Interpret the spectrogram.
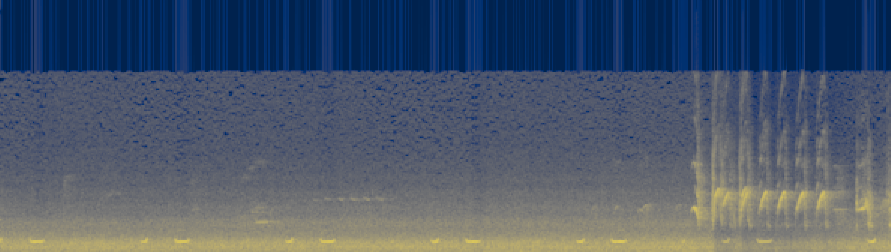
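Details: Oriental scops owl calling at night in spring near a quiet village or forest, its beats said to foretell bad or rich harvests: short hooted notes in pairs and triplets about every two seconds, another bird chattering near the end.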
